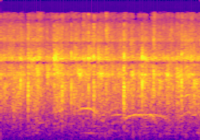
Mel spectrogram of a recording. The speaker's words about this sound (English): So please give him a big round of applause.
